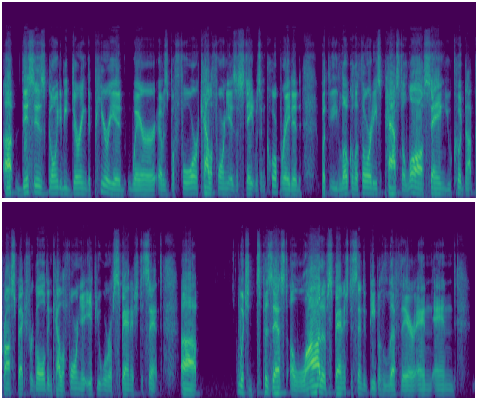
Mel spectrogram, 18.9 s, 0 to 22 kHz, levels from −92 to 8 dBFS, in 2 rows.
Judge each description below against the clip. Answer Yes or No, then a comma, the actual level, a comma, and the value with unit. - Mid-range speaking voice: No, low, 105 Hz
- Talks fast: No, average, 175 wpm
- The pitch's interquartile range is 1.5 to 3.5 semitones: Yes, average, 2.8 semitones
